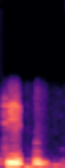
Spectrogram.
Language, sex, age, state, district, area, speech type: Punjabi, female, 30-45, Punjab, Muktsar, urban, conversation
